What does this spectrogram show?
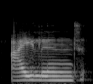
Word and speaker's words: island: the S word is s letter is silent island Isle and debris i'll means a small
